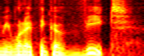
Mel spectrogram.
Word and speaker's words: Vite: what I think of Veet apparently even though it's spelled white Americans are going to say white um I mean I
